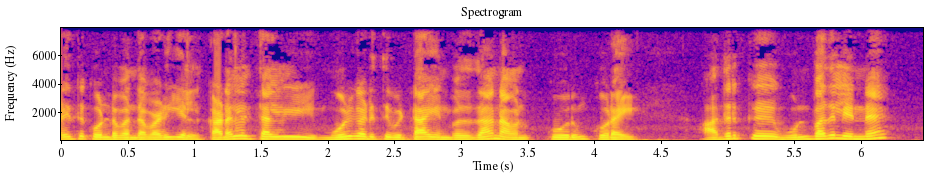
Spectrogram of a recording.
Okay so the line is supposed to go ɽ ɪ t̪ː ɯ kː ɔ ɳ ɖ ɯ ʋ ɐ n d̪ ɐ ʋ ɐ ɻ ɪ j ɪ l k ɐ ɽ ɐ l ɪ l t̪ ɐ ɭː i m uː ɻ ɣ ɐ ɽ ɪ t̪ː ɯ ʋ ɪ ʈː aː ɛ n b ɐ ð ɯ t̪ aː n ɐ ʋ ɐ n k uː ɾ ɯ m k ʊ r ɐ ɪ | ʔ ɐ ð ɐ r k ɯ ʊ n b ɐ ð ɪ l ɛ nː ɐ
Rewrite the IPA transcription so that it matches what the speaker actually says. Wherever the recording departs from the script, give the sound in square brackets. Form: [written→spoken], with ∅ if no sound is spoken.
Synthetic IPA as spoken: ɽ ɪ t̪ː ɯ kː ɔ ɳ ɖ ɯ ʋ ɐ n d̪ ɐ ʋ ɐ ɻ ɪ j ɪ l k ɐ ɽ ɐ l ɪ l t̪ ɐ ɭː i m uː ɻ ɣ ɐ ɽ ɪ t̪ː ɯ ʋ ɪ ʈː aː ɛ n b ɐ ð ɯ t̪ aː n ɐ ʋ ɐ n k uː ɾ ɯ m k ʊ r ɐ ɪ | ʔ ɐ ð ɐ r k ɯ ʊ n b ɐ ð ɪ l ɛ nː ɐ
